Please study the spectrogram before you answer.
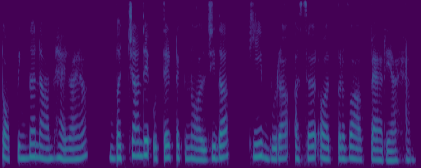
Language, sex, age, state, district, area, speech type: Punjabi, female, 18-30, Punjab, Jalandhar, urban, spontaneous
